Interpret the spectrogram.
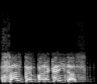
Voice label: bailout, mood med, speech; War Thunder

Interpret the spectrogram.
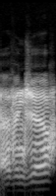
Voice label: "Avenger", ENG; AirDefence; Allied Flight; DCS

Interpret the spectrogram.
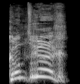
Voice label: Speech Quick Commands Back Ship, NL; World Of Warships

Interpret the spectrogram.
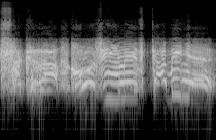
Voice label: on fire, speech cze, mood high; War Thunder

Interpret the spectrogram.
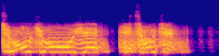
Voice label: jp chat; War Thunder

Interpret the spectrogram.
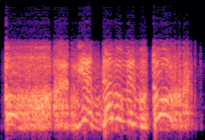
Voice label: damaged engine, mood med, speech; War Thunder

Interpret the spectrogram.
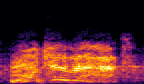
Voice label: voice message yes, english; War Thunder

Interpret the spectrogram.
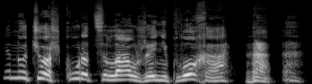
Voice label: scav mutter, voice; Escape from Tarkov; scav6

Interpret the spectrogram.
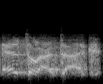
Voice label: aircraft destroyed, speech hun; War Thunder

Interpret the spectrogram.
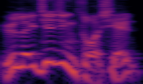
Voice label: Speech Alarms Torpedo Left, Languages ZH TW; World Of Warships

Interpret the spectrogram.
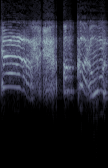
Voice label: damaged pilot, speech hun; War Thunder

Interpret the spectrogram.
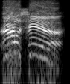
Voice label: voice ger vehicle

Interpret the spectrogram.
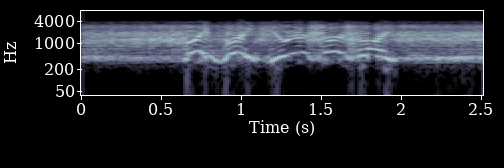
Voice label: eng searchlite mood med, speech eng; War Thunder

